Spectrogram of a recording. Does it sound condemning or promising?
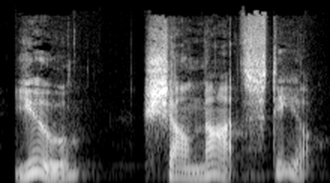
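promising. It sounds like a warm, glorious promise.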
